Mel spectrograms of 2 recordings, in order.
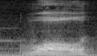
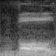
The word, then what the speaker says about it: Wol: Apparently, according to Final Fantasy Record Keeper, the main character of this game, their canon name is Wol, or Vol, depending upon the pronunciation, W-O-L, and Echo here is also in Record Keeper, and and they show up.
